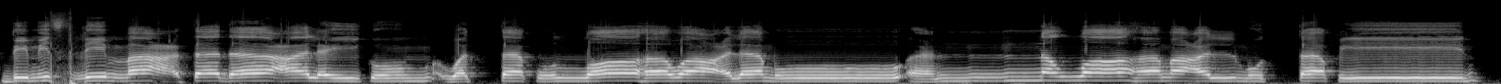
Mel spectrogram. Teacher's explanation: نون مشدد ہے، اس کے لیے اس وجہ سے نون کے اوپر ہم نے غنہ کیا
